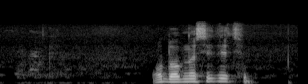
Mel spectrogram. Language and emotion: Russian, neutral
